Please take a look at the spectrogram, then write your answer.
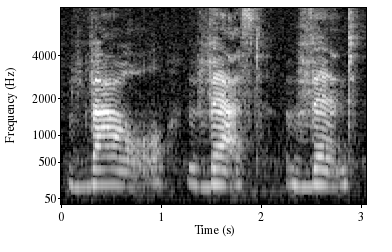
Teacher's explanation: your teeth upper teeth and lower lip are blocking the air as well so the air can only be released through that tiny slit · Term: labial dental v sound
